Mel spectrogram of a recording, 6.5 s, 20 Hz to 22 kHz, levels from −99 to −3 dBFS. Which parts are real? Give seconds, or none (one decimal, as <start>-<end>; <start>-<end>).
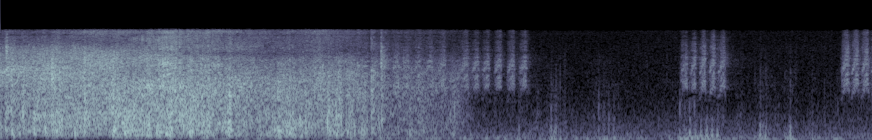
0.5-1.5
